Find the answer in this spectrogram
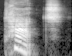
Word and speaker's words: catch: 경우 도 있으며 , TCH 역시 "ch" 소리 를 냅니다 . T 는 묵음 이라 고 할 수 있습니다 . 이 와 관련 된 단어 를 찾아 보면 , 그 단어는 " 잡다 " 라는 뜻 입니다 . 여기 서 TCH 는 "ch" 소리 를 냅니다 . 처음 부터 읽어 보면 C 는 "k", A 는 "a" 이므로 "catch" 라고 읽습니다 .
